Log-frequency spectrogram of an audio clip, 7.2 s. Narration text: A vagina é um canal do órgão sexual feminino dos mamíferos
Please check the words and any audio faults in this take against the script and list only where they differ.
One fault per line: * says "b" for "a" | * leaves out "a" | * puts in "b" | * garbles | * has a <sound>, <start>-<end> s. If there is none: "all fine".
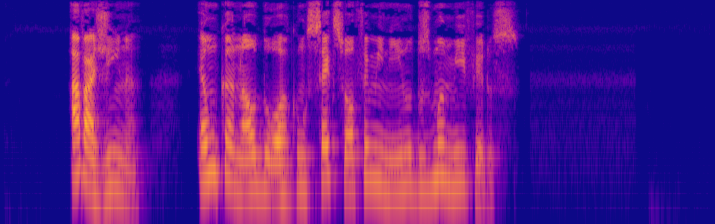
all fine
